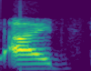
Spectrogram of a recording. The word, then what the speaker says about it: Ihde: It's just my first and last name, except while my last name is spelled I-H-D-E, my studio is called Carly Eyed Studio, and Eyed is spelled E-Y-E-D, so that people know how to say it right.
